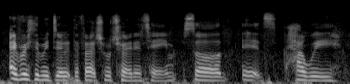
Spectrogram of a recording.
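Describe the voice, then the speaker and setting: A woman's voice: medium pitch, fairly quick. A middle-aged woman co-hosting a podcast, chatting casually while walking outdoors, laughing often and swearing bluntly. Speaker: podcast co-host, virtual training company. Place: outdoors, windy. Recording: noisy outdoor wind.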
